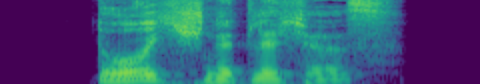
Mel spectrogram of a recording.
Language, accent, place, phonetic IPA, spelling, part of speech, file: German, Germany, Berlin, [ˈdʊʁçˌʃnɪtlɪçəs], durchschnittliches, adjective, De-durchschnittliches.ogg
- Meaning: strong/mixed nominative/accusative neuter singular of durchschnittlich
